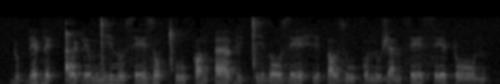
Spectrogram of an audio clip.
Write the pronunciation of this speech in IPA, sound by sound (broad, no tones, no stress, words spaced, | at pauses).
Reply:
ɖuɡɖe ɖeʔǃoɪ̯ɖeʊ̯ŋ͡ǀi ðuse zoǀʰu kɒnʔæ ɖiǀiðo ze hiθɒʊ̯zu ɡonuʒænse se ʈon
